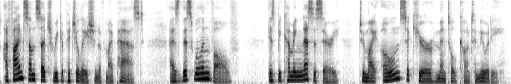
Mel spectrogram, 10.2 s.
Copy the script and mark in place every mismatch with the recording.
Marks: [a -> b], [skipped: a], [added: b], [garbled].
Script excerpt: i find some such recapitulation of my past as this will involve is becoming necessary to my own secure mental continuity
i find some such recapitulation of my past as this will involve is becoming necessary to my own secure mental continuity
